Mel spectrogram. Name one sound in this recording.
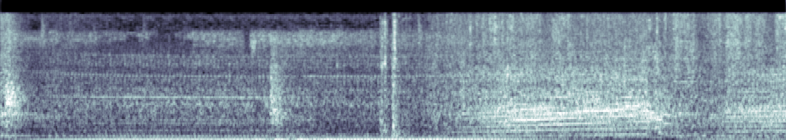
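A car engine hums low and steady, then revs up as the car speeds off.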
